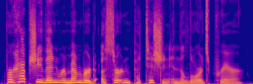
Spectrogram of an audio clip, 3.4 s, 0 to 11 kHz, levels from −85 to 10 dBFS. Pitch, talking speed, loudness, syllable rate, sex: 230 Hz, 195 wpm, -18 LUFS, 5.8 syllables/s, female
